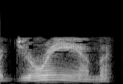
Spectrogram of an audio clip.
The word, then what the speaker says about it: Dramm: And if you want a quality watering product, look for Dram. and it's spelled DRAMM on the device itself.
